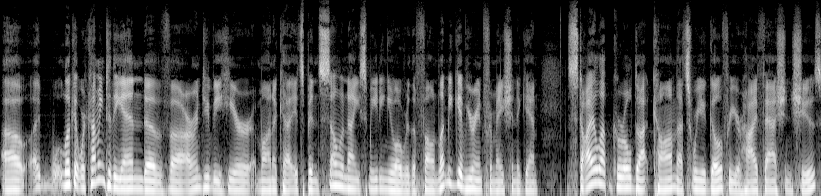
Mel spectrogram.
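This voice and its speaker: At a moderate pace with hardly any pauses, a man speaks with medium pitch, ordinary pitch variation and a dark, mellow tone. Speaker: radio host. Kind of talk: interview. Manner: halting, stuttering.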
